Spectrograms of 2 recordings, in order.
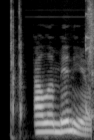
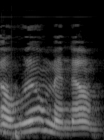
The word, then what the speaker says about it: aluminium: Aluminum. So what is it then? She sound a little like she ain't even sure. One had the British accent, yeah, and the other had this American pronunciation.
